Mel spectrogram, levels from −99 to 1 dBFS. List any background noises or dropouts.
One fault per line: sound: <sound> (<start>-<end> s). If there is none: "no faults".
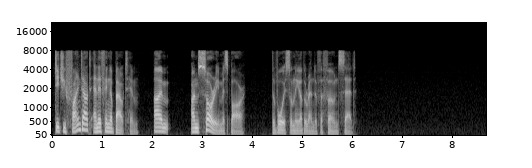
no faults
